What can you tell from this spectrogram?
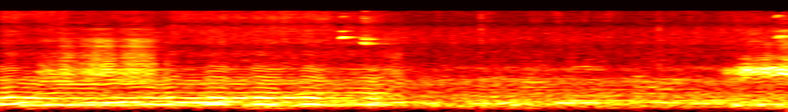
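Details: Solitary red mason bees in a fight over a nest cavity, pushing, shoving and biting. A steady, rich buzzing hum swells and fades, with a brief higher whine near the end.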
